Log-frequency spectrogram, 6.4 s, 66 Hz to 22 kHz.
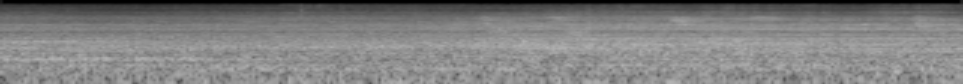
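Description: A Keikyu 600 series train pulling out of the station: a steady running rumble, with a few faint rising motor whines midway.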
